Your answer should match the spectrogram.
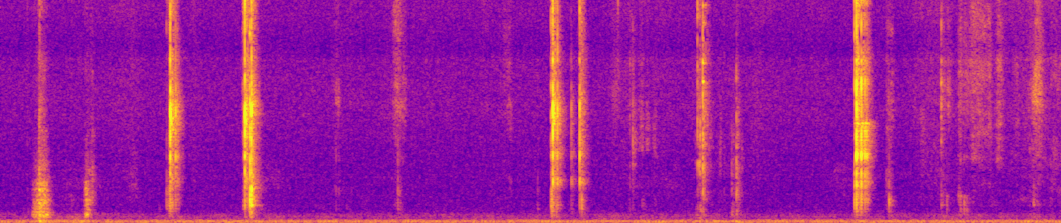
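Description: Scattered light clicks and taps of makeup packaging being handled, about ten in all, with the loudest about two and a half seconds in and again near the end, over a steady low hum.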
